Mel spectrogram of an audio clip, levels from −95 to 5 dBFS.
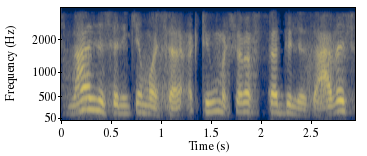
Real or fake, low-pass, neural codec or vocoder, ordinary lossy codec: fake; 3.6 kHz; codec, 16 kHz, 2 kbps, FunCodec, trained on Chinese and English, 25 frames a second; AAC, 16 kbps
